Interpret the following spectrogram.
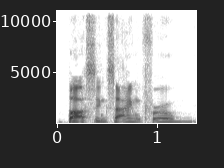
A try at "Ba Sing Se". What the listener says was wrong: You were so close. Now. It was just the last letter. Ba Sing Se, not Ba Sing Sang.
